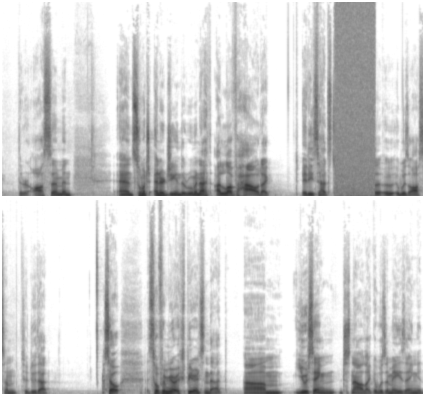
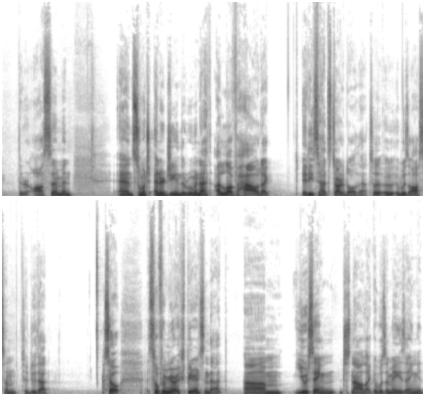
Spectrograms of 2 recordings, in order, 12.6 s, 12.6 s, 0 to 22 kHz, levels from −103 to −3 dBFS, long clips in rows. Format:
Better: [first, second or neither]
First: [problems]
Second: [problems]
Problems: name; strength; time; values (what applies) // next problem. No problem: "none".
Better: second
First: audio cutting out; filled with static; at 5 s for 0.5 s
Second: none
